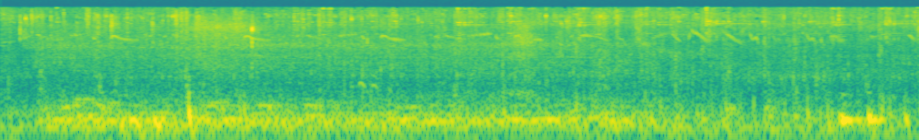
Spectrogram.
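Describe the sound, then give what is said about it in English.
Steady clip-clop of the hooves of a Phantom Steed on the road keeps up an even trotting rhythm throughout, with a low rumbling undertone and a brief louder scuffle near the end. “Um, next morning, I will re- also recast Phantom Steed and hit the road.”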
